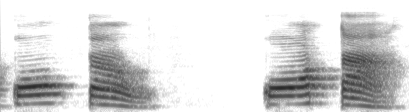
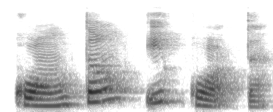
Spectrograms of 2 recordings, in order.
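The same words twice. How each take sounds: First: Words spoken with the nose held closed, louder; blocked-nose demo for the class; nose pinched shut. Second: Said in the usual way. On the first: Shown as a demonstration. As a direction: pinch the nose and say contam, cota. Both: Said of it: "a gente fecha o nariz e fala".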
